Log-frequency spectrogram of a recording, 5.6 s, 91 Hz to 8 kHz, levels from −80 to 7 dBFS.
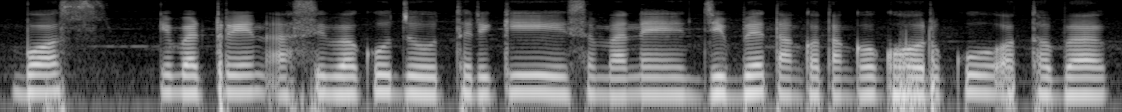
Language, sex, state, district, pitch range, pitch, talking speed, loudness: Odia, female, Odisha, Khordha, 180-195 Hz, 190 Hz, 140 wpm, -15 LUFS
